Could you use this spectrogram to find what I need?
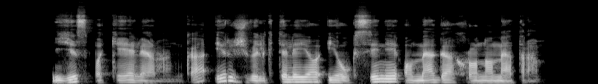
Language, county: Lithuanian, Šiauliai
